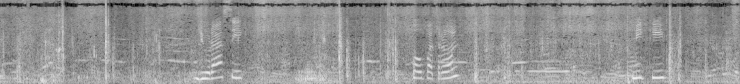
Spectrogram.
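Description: Plastic-wrapped boxes rustle and knock as they are handled.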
